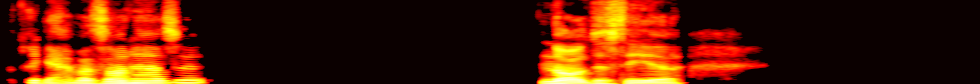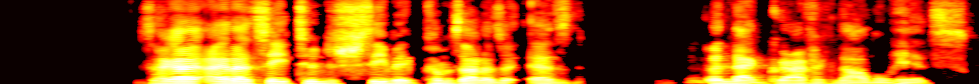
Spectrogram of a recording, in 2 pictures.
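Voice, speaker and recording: A man in his forties hosting a casual livestream, excitable and rambling as he reads chat messages aloud. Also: mid-range voice, normal speed, pauses often, dry recording. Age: 40s. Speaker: livestream host.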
